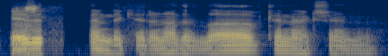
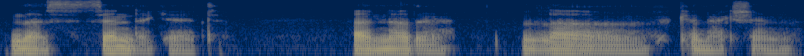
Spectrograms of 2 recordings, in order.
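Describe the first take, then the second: First: It is said in a normal voice. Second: It is said deeper, slower and seedier.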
